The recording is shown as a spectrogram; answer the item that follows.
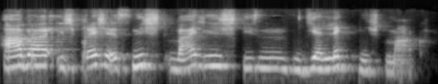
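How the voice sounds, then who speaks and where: A woman from the Palatinate, a guest in an interview, talking about her work and family with many pauses and fillers. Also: medium pitch. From Germany, Palatinate. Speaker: guest, baby-feeding advisor. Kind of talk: casual interview chat.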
